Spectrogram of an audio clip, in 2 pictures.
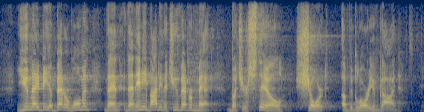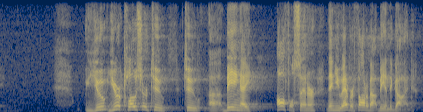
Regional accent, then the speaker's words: United States; born there; I've had people tell me, well, certainly I'm a Christian. I was born in America.

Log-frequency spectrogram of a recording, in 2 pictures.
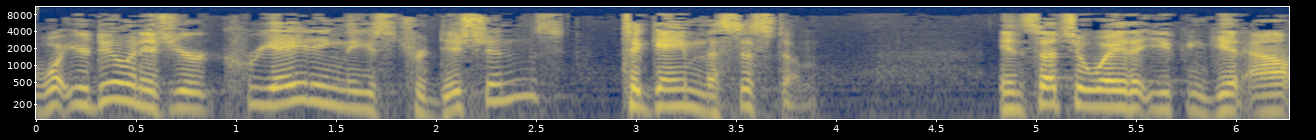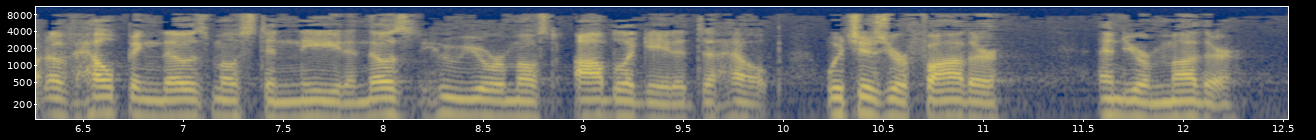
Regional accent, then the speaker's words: Oklahoma, United States; I grew up in Oklahoma in the buckle of the Bible Belt. So I know exactly what external religion looks like.

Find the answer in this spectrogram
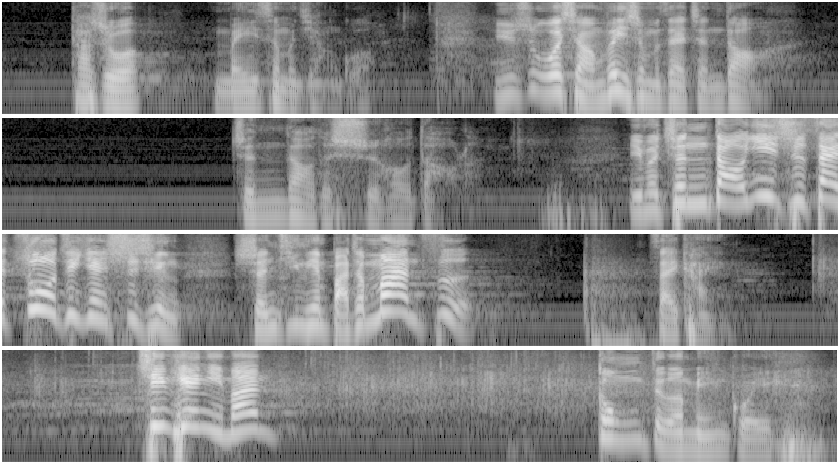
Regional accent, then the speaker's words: China; 我是来自中国的基督徒，我再说一遍，我是来自中国的基督徒。我是基督徒，才是我是中国。

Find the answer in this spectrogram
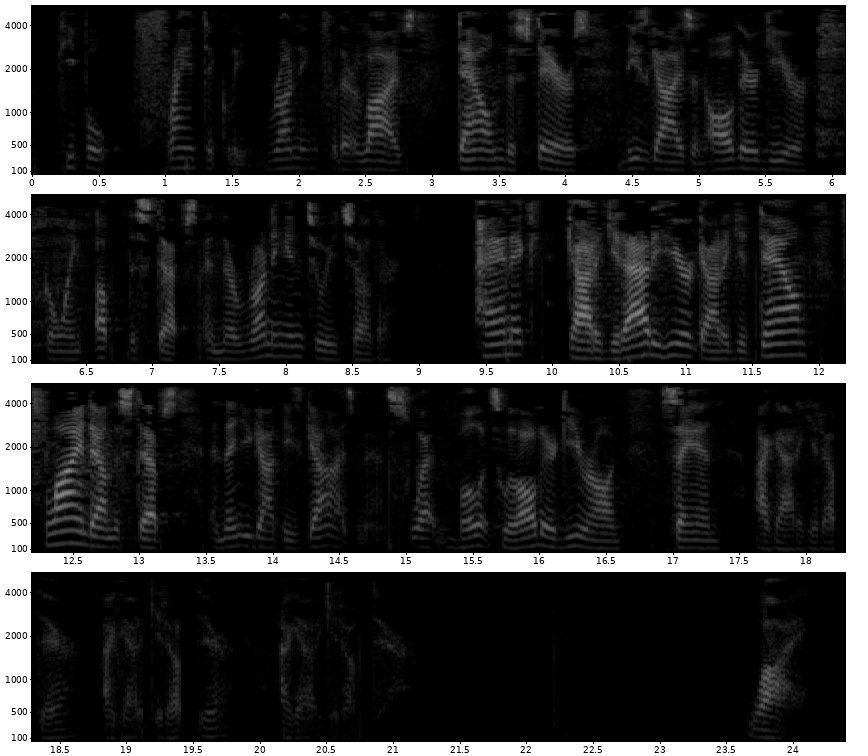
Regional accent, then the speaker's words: Maryland, United States; we're kind of a New York family, us Italian New Yorkers, even though I grew up in Maryland. All my family's from New York.

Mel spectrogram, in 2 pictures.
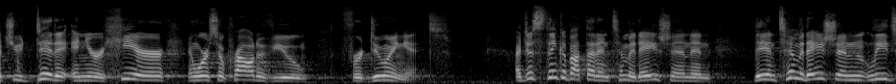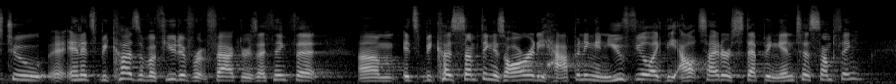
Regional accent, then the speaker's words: Georgetown, Texas, United States; now in Springfield, United States; I grew up in Texas, north of Austin, in a place called Georgetown, Texas.

